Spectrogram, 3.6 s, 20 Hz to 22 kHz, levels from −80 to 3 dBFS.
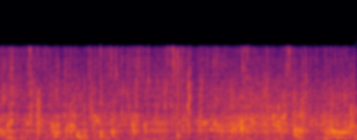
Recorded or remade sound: remade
